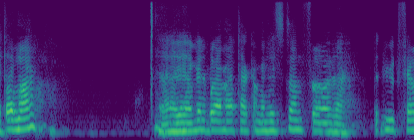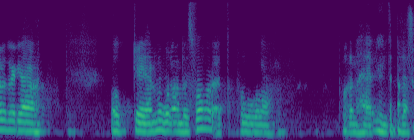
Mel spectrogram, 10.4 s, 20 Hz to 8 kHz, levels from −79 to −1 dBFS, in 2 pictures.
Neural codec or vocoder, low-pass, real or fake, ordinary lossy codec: codec, 16 kHz, 1 kbps, FreqCodec, smaller model; none; fake; none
